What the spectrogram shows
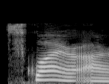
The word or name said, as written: squirearch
